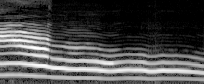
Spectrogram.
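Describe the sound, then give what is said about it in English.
A person imitates a cat's meow in one long, drawn-out, clear tonal cry that starts bright and slowly slides lower, sounding fairly loud with no other talk. “I feel compelled to meow.”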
